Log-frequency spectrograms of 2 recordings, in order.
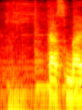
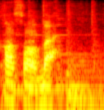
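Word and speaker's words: قصبة: Kasbah itu dari bahasa Arab, pelafalannya itu adalah qasobah, gitu ya, al-qasobah. Jadi kemudian dalam penyebutannya jadi kasbah atau kemudian jadi kasbah.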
